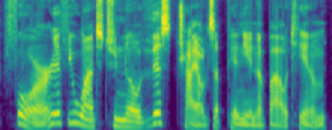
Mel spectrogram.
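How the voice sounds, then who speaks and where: A man's voice: medium pitch, animated, slow pace, darkish tone, dry recording, clean studio sound. A man reading a storybook aloud and voicing a pert, witty, precocious office boy with a droll, mock-solemn manner. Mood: cheeky, confiding. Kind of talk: storybook character voice in audiobook reading.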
